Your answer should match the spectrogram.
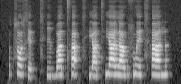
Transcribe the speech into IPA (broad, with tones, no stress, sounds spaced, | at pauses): t͡s ɔ˥˧ s e˨ ʔ t͡sʰ i˨˩ b a˧ t̪ʰ a˦ ʔ t͡sʰ j a˧ t̪ʰ j a˦ l a˧ w s w e˥˧ t͡sʰ a˦ n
